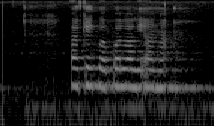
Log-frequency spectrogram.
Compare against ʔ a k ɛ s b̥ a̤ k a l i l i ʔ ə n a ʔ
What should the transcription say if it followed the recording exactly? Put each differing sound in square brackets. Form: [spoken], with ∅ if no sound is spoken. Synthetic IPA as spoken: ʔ a k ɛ [h] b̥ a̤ [p] a l [a] l i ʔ [a] n a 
